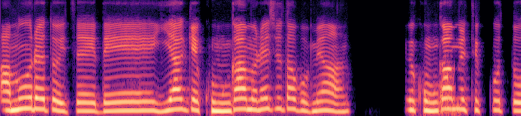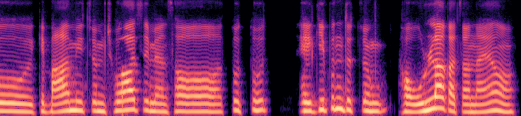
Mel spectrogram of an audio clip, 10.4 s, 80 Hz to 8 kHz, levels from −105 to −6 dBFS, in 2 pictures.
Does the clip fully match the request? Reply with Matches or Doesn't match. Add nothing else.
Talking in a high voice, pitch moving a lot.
Doesn't match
